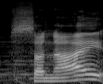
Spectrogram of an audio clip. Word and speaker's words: Sanae: わからないことは人に聞く Sanae, Sanae. I know, 3 syllables.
